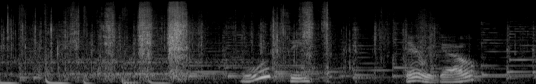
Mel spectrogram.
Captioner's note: paper tearing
